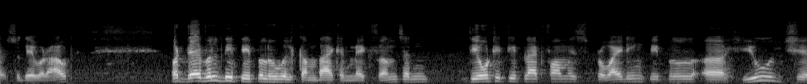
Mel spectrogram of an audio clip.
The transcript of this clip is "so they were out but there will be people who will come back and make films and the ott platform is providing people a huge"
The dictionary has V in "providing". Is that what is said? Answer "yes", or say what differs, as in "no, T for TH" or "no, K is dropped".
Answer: yes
